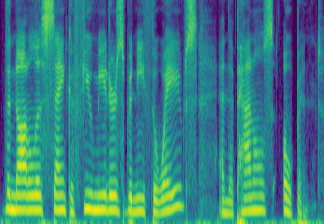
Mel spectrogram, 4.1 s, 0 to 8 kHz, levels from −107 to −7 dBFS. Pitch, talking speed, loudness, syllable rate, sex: 185 Hz, 190 wpm, -17 LUFS, 5.9 syllables/s, female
